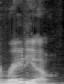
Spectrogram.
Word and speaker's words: Raydio: This next song is by a band called Radio. That's spelled R-A-Y-D-I-O.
